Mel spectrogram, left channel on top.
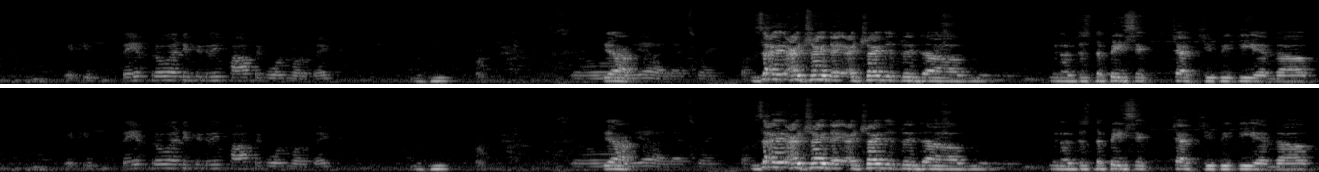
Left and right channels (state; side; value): normal; both; correlation 0.63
